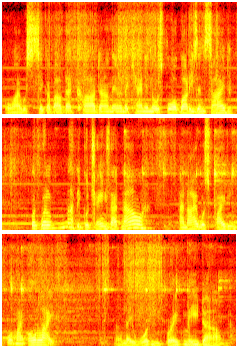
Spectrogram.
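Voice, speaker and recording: A man's voice: medium pitch, lightly acted. An actor playing a guilt-ridden male hit-and-run driver who narrates tensely in the first person, in a 1940s radio drama. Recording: old radio broadcast with music.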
